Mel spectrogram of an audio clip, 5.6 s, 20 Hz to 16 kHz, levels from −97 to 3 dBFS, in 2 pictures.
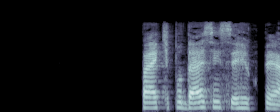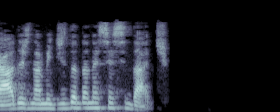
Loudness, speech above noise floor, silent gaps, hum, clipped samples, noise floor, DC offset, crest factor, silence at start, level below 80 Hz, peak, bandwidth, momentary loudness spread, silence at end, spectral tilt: -19 LUFS; over 71 dB; 2.59-2.64 s; none; under 0.1%; under -90 dBFS; under 0.1%; 20 dB; 1.45 s; -64 dBFS; -2 dBFS; 8 kHz; 8 LU; 1.15 s; -3.5 dB/octave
